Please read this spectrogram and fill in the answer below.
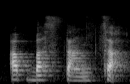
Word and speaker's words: abbastanza: will say above stance I say up bust answer I you have to stop there and keep it longer a bus stance so abbastanza mmm means quite quite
